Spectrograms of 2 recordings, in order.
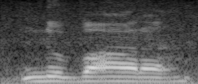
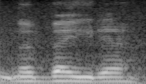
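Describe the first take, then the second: First: It is said like the name of the state. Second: It is said the local Missouri town way. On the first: This is how the state's name is said. "spelled like Nevada, the state" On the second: This is how locals say the Missouri town's name. "in Missouri, we pronounce it Nevada"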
